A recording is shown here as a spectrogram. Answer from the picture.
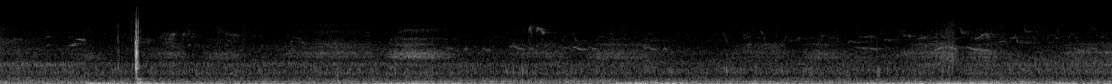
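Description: Birds calling: several louder calls a few seconds apart, with short chirps between them, over a low steady rumble. One sharp click about a second and a half in.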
